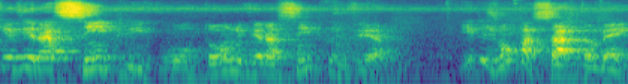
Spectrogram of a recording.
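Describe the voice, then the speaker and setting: A man talks at a moderate pace with very wide pitch swings, with audible room echo and noticeable background noise. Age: 60s. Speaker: spiritist lecturer. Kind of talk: lecture.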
